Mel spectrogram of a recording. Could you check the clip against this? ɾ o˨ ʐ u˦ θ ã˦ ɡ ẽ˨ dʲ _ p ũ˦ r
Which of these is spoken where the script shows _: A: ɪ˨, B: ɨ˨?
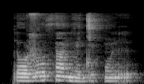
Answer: B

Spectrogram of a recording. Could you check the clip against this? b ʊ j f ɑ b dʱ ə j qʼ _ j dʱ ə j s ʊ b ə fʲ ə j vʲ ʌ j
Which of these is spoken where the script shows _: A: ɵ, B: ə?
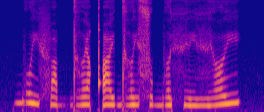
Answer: B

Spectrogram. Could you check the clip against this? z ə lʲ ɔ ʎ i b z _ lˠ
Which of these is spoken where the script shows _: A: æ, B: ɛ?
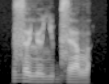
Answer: B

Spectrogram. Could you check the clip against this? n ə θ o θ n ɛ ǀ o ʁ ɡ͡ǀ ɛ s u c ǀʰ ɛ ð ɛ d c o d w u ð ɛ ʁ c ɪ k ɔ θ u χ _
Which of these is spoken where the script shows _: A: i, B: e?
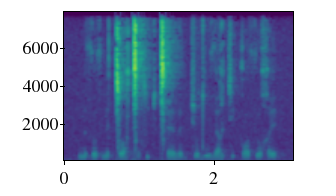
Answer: B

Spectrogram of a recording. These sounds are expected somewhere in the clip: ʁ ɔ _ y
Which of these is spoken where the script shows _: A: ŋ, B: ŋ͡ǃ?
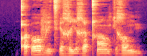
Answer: A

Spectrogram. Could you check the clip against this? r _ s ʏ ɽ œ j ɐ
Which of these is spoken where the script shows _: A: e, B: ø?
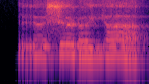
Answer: B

